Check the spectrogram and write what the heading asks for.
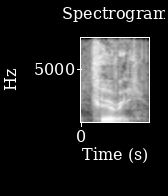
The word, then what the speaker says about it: Khoury: And in Syria, it's actually Kuri. But when I think Dad was trying to pronounce it, he says Elkhoury in Arabic, which is the Kuri.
